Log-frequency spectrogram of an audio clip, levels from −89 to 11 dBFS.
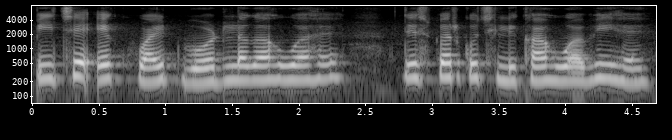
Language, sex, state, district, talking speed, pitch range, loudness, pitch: Hindi, female, Uttar Pradesh, Lucknow, 180 wpm, 210-240 Hz, -16 LUFS, 225 Hz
